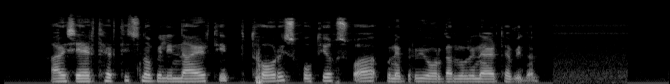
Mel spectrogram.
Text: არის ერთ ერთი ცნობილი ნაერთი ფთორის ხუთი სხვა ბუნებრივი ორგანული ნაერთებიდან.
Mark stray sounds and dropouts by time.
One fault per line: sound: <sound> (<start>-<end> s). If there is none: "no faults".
no faults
